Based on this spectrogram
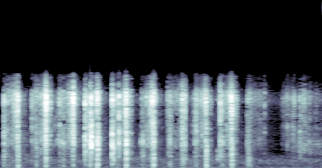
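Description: A deck of reading cards is shuffled during a love-themed card reading. Crisp, rapid riffles and flutters come in many quick bursts, fairly faint, with no talking.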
